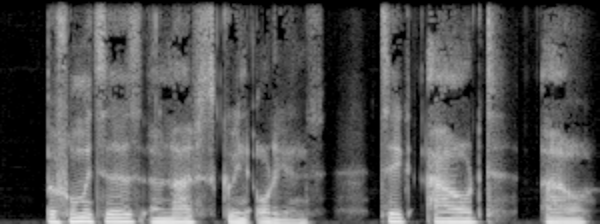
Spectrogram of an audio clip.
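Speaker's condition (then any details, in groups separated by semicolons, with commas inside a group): Down syndrome; age 21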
